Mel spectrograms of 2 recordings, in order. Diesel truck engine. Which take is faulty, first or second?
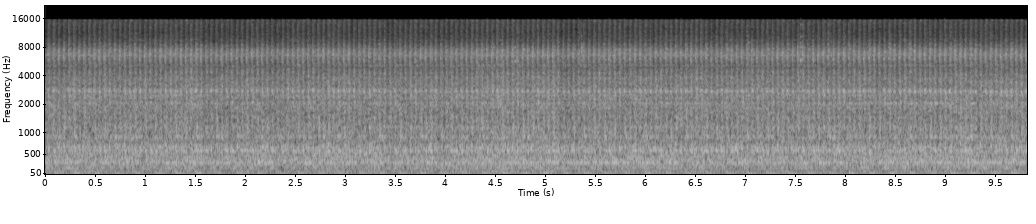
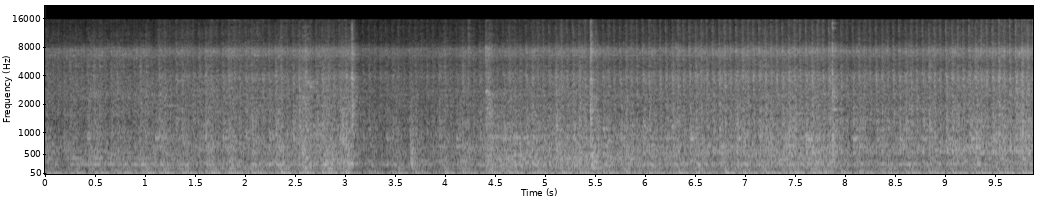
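second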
